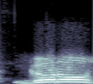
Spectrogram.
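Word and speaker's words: Goodells: may well not yet did i get the pronunciation of your town right and where is goodle's michigan goodwill's is a little farm town north of richmond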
